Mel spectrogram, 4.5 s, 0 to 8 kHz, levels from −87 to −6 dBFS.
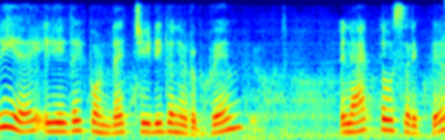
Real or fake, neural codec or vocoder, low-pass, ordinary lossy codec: fake; codec, 16 kHz, 0.5 kbps, FunCodec, trained on LibriTTS, 25 frames a second; 7.2 kHz; Opus, 24 kbps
